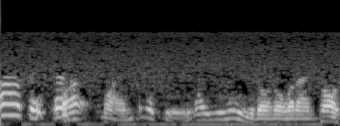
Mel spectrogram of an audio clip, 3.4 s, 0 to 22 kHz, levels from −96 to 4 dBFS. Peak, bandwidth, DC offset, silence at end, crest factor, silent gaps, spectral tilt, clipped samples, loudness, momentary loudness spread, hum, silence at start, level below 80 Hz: -6 dBFS; 7.8 kHz; under 0.1%; 0 s; 16 dB; none; -6.5 dB/octave; under 0.1%; -23 LUFS; 12 LU; none; 0 s; -58 dBFS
